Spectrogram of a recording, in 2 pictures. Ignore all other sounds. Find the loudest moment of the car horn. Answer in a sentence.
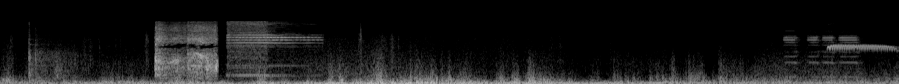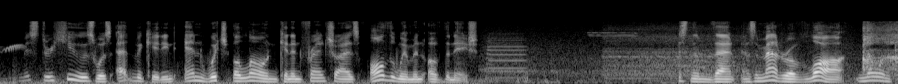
The loudest moment of the car horn is at 3 seconds.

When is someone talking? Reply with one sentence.
You can hear the talking from 9.2 to 13.8 s and from 15.8 to 17.9 s.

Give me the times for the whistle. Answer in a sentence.
The whistle can be heard from 0.2 to 0.8 s, from 8.2 to 9.2 s and from 14.8 to 15.2 s.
